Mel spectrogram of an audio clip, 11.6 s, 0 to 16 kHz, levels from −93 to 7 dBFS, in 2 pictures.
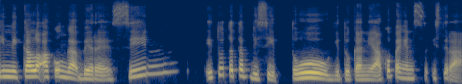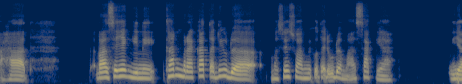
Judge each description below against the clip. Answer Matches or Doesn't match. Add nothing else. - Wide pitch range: Matches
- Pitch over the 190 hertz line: Matches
